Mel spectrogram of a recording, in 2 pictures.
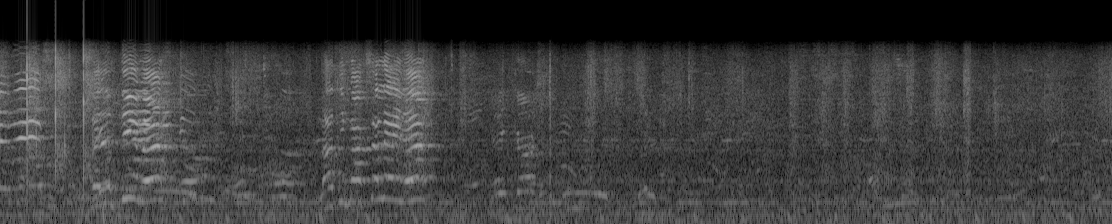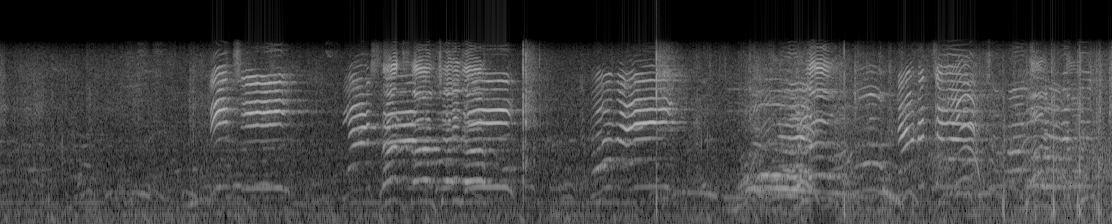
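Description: Children shout and cheer excitedly from a distance, outdoors.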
